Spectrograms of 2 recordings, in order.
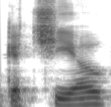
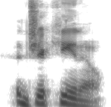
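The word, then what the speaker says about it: Giacchino: Uh Michael Gacio Ga Gacino Gachio Jakino Jakino he pronounces different to everyone else.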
